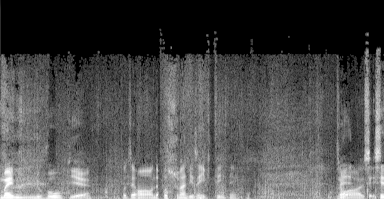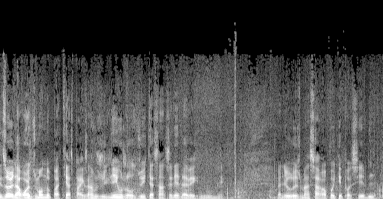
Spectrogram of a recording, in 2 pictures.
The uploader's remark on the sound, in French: Enregistré dans les rues de St-Hyacinthe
